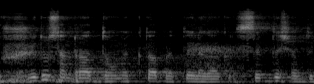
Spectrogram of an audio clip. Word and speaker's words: सिद्ध: तो श्रिदु संराधोमिकता प्रत्यय लगाकर सिद्ध शब्द की निष्पत्ति होती है। इसके उच्चारण पर अपनी चर्चा हुई थी कि इसका उच्चारण सिद्ध सी में स्वराघात पूर्वक ही होता है।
